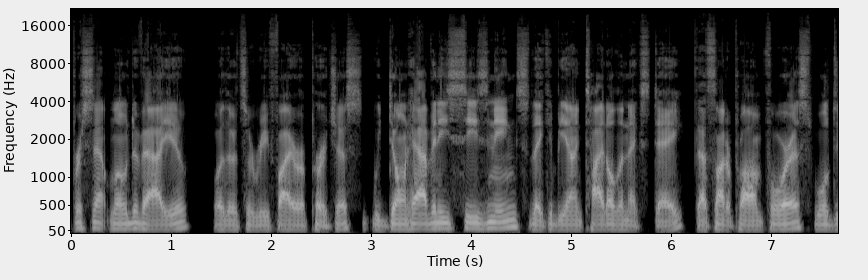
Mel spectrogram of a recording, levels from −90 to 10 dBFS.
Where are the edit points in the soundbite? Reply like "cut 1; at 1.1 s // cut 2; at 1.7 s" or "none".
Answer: cut 1; at 3.0 s // cut 2; at 6.2 s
